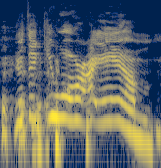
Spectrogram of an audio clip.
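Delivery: high, drawn-out, stretched taunting trash talk. Quoting a famous bowler's trash talk: Pete Weber impression. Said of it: "talk like Pete Weber".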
